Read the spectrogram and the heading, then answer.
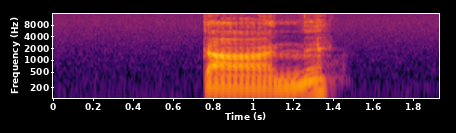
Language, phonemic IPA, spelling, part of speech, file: Navajo, /tɑ̀ːnɪ́/, daaní, verb, Nv-daaní.ogg
- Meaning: third-person plural imperfective of ní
